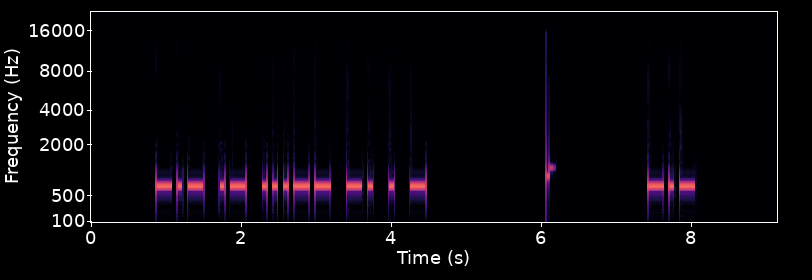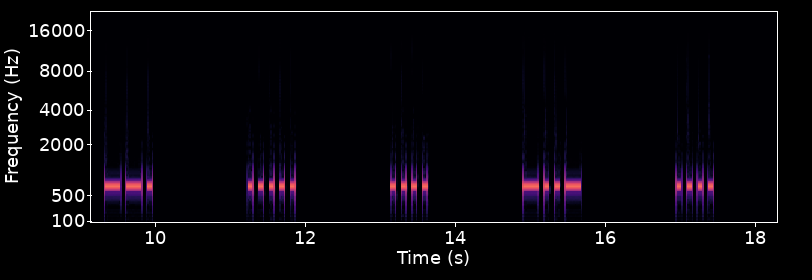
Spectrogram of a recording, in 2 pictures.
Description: Morse code, heard as a keyed tone, about 17 wpm, spaced as for 9 wpm, 700 Hz. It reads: KA3NET KG5HXH
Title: USA Call Signs - 6 Characters - 6x Character Spacing - 17wpm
